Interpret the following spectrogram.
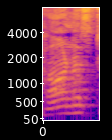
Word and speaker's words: honest: Like an honest man. Here H is silent.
